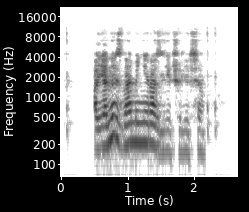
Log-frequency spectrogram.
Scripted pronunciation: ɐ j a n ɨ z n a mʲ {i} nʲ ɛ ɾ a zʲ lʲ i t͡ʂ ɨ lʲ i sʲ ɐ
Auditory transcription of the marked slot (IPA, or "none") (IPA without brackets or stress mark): i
